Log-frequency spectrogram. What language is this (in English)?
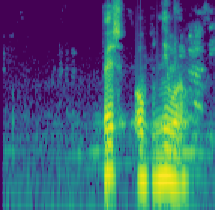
Spanish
